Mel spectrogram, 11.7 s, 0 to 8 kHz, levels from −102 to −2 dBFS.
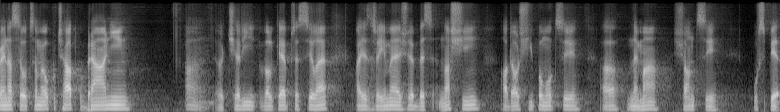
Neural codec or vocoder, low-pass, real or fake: codec, 16 kHz, about 1 kbps, DyCAST, with the encoder's durations; 7.2 kHz; fake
